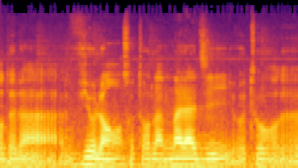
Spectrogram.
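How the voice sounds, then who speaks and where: A man speaks at a medium pitch with monotone, flat intonation. Noticeable background noise is present. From Mauritius. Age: 20s. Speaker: eco-association co-founder, traveler. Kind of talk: podcast interview.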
